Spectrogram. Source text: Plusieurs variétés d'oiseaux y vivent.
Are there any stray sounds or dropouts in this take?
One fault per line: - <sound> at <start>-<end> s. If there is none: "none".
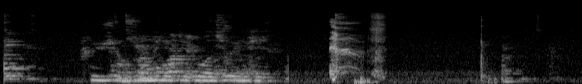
- throat clearing at 3.3-3.9 s
- thud at 4.8-5.0 s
